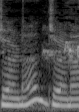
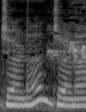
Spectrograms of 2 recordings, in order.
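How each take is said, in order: First: The n is said with the tongue curled back. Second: The same.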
